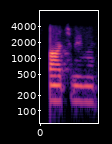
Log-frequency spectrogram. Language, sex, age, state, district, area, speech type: Hindi, male, 45-60, Rajasthan, Karauli, rural, conversation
